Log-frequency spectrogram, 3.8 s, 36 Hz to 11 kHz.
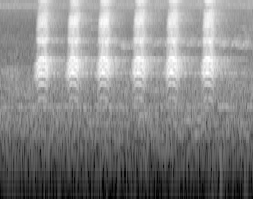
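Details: Grey Butcherbird at Kenmore, Brisbane, Queensland, Australia, 9 December 2015; six harsh, raspy, crow-like calls, about two per second, over faint hiss; a Torresian crow's call is also heard in the recording.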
